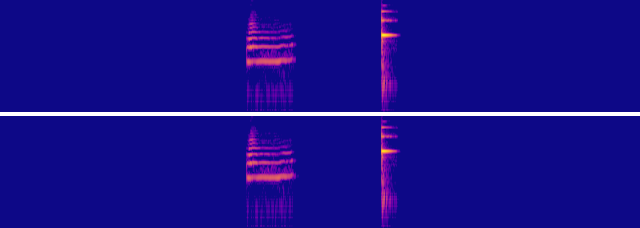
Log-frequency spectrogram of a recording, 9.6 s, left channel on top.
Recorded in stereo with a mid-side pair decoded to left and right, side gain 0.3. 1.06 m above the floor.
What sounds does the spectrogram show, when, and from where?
3.7 s a cat meowing: 20° right, 1.1 m
5.7 s a piano: 10° left, 0.5 m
